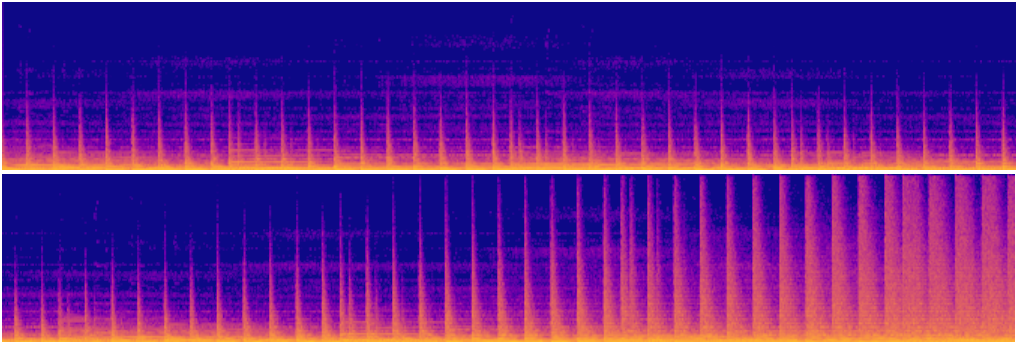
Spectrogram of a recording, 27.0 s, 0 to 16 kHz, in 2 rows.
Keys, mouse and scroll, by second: 0.7 s, 1.4 click, 1.9 click, 2.7 middle click, 3.0 scroll down 4, 3.4 click, 4.3 shift+a, 5.8 click, 8.3 click, 9.3 click, 10.3 click, 11.4 s, 12.8 click, 13.8 scroll up 2, 14.3 click, 17.1 s, 17.9 middle click, 17.9-18.7 scroll up 4, 17.9 s, 18.7 shift+middle click, 19.3 click, 19.8 scroll down 5, 20.1 middle click, 20.5 click, 21.6 click, 22.9 shift+d, 23.5 click, 25.7 click, 26.0 shift+click, 26.7 shift+d.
